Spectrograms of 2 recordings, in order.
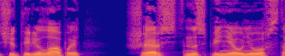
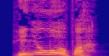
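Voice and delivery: high, loud startled cry of a name; a boy's startled shout; exclaiming; 11 dB louder than usual. A narrator's reading. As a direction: call out her name in shock. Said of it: "воскликнул Питер".

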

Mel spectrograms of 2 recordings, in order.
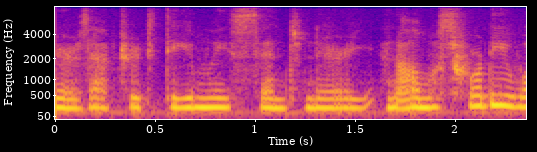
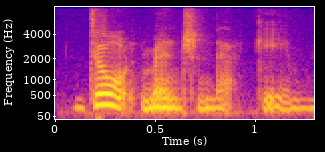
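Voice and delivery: louder, curt snap; snapped; 6 dB louder than usual. A narrator's reading. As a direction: cut the subject off sharply. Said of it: "Nodi snapped".

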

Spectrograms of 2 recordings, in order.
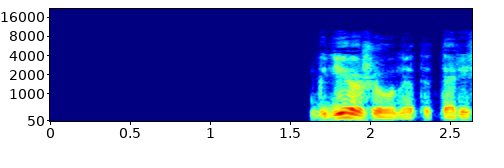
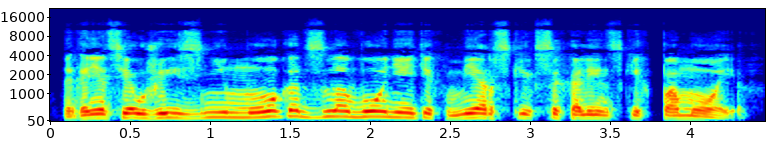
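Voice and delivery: pitched-up, fed-up protest; exasperated outburst; 8 semitones higher, 4 dB louder than usual. Acted. Governor exhausted by Sakhalin filth and gossip, exasperated. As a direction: burst out at the end of your patience.

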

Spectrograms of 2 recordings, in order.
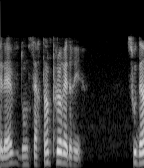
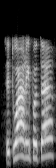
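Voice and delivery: loud, high call rising at the end; raised voice, demanding who it is; shouted question; 9 semitones higher, 11 dB louder than usual. A narrator's reading. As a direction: cry it out over a crowd. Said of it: "cria-t-il".

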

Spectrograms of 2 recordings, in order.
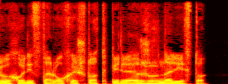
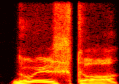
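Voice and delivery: put-on Yorkshire accent; 5 semitones higher, much slower than usual. A narrator's reading. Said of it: "с сильным йоркширским говором спросил".

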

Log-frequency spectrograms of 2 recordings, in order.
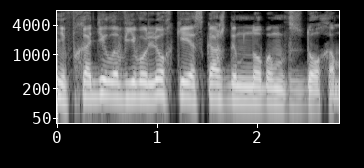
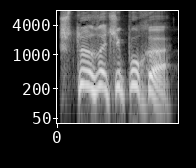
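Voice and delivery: high, exasperated outcry; exclaiming; 7 semitones higher than usual. A narrator's reading. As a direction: exclaim in disbelief. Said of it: "воскликнул Жан".

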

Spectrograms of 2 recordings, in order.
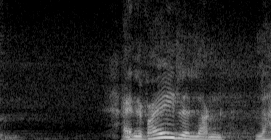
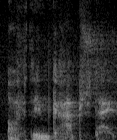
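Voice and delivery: whisper; 7 semitones lower, 9 dB quieter than usual. Acted. Speaks of his gravestone.

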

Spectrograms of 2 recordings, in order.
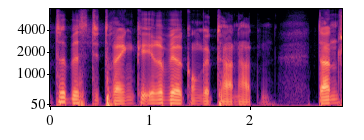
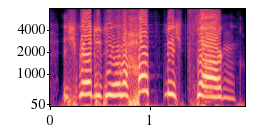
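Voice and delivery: put-on much higher, louder young woman, spat out; Hermine spitting; 8 dB louder than usual. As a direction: spit the refusal at him. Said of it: "spie Hermine".

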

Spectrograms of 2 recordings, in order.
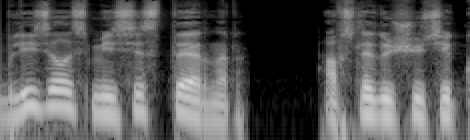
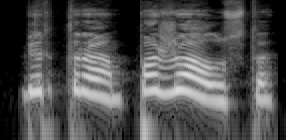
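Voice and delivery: very high, imploring cry; high-pitched entreaty; pleading; 4 dB louder than usual. A narrator's reading. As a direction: beg him, high and urgent. Heroine begs Bertram.

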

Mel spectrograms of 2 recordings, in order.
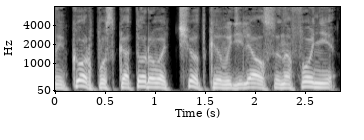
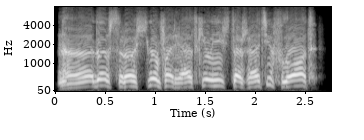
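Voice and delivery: belligerent; 5 semitones higher than usual. Acted. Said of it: "развоевался Григорян".

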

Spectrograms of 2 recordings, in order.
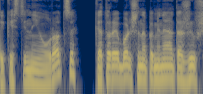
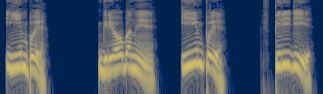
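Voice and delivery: panicked high shout; 12 semitones higher, 3 dB louder, slower than usual. Acted. Panicked companion Maus.

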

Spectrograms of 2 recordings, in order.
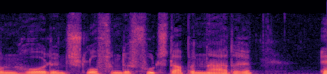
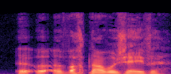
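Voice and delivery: louder, higher, quick exclamation; sudden call; 4 semitones higher, 7 dB louder, faster than usual. A narrator's reading. Father pacing hurriedly suddenly calls out to his son, raised voice. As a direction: burst in suddenly to halt the other. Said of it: "plotseling riep hij".

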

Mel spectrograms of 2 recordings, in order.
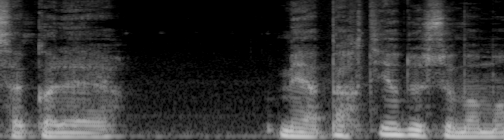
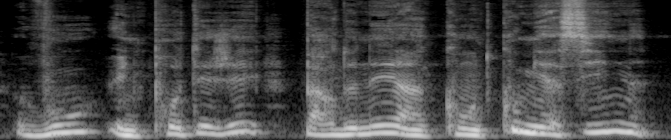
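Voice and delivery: enraged disbelief; 8 semitones higher, 6 dB louder than usual. Acted. Young count scorning a mere protégée, enraged. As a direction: spell out the insult with rising indignation. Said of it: "blême de rage".

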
